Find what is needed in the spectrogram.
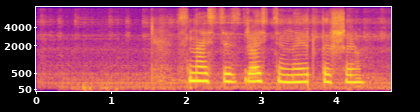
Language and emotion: Russian, neutral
